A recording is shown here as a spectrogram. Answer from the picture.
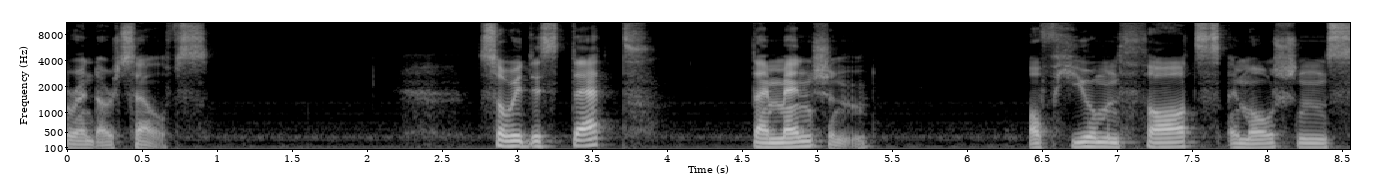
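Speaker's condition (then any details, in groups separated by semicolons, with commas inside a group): No condition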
